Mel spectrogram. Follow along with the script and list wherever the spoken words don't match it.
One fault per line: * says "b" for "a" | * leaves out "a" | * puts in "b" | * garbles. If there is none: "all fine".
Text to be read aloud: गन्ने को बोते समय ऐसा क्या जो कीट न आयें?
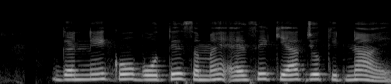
all fine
